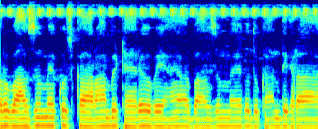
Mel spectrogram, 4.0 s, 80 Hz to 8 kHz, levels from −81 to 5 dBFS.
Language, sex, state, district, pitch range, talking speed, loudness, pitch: Hindi, male, Haryana, Rohtak, 125-130 Hz, 255 wpm, -17 LUFS, 130 Hz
